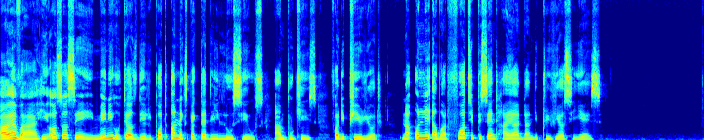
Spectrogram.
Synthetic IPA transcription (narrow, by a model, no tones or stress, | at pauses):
haʊɛvəhiʔɔlsosemɛniɦotʰɛlsdeɹipʰɔtʌ̃nɛkspɛk̚tɛdlilosels | ʔã̰nbukʰĩŋs | fɔdəpʰiɹiɔd | naʔõnliʔabaʊtfɔtʰipəsɛ̃nthajədãndəpʰɹiviɔsjiz̥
